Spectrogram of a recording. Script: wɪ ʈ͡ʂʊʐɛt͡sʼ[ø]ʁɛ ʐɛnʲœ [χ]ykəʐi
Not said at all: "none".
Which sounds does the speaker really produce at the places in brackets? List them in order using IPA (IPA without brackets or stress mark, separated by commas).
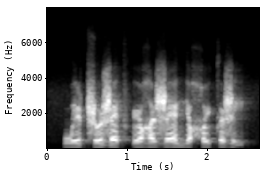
ø, χ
